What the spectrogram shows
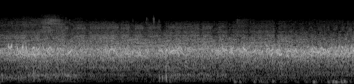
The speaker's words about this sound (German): Pinguine. Unendlich viele. Also, um genau zu sein, eine ganze Kolonie mit 30.000 Tieren.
